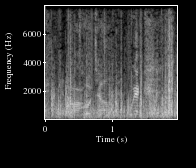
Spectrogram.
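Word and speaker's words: Vík: Here we are on our last stop on Monday before we go check into our hotel in Wick. Pronounced spelled V-I-K, Wick.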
